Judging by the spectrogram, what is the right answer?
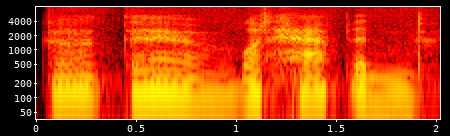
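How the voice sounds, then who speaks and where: Male streamer, medium pitch, informal playthrough commentary with offhand reactions. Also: fairly even intonation, slow, a little mellow, a little hiss or hum. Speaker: game streamer. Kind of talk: casual playthrough commentary, reading out game text.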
